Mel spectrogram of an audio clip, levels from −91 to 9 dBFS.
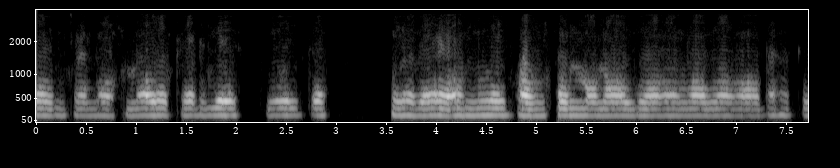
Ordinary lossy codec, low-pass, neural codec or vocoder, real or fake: none; 3.6 kHz; codec, 24 kHz, 3 kbps, HILCodec; fake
